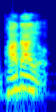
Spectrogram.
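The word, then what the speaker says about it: 받아요: Kalau ini bat tetap ditulis bat. Ya. Ini bat kemudian akhirannya ayo. Seperti ini. Badayo. Dibacanya apa? Dibacanya badayo.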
